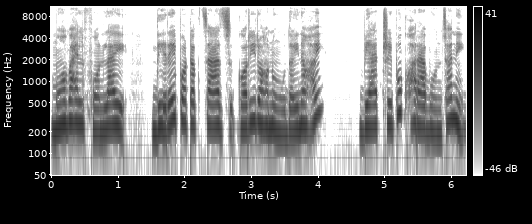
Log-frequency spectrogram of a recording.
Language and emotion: Nepali, fearful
